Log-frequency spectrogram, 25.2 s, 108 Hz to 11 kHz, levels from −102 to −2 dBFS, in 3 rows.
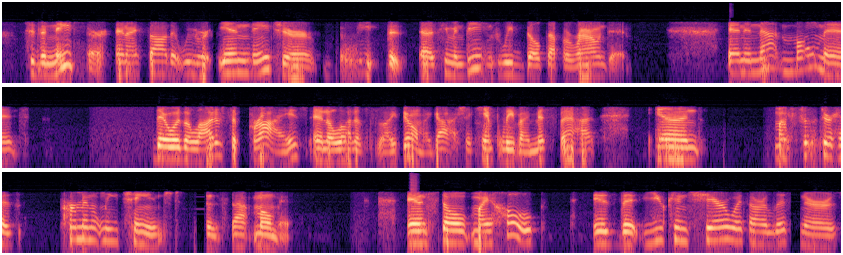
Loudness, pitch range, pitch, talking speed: -18 LUFS, 165-225 Hz, 190 Hz, 160 wpm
